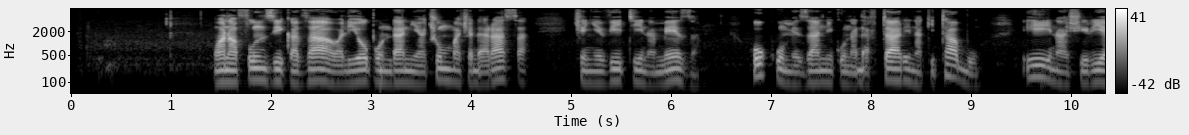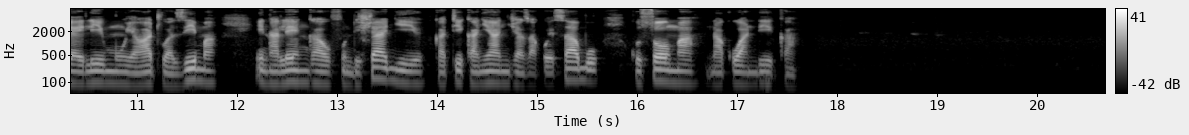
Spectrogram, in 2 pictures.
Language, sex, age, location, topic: Swahili, male, 25-35, Dar es Salaam, education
